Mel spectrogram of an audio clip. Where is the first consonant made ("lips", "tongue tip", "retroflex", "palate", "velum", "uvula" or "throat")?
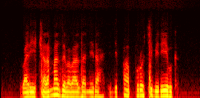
lips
